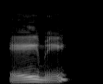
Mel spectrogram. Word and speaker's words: Ami: Is it Amy? – It is. Okay. Amy. – And AMI. – Amy. Okay. AMI is Amy and also English.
